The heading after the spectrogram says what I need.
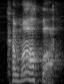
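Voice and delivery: Kamala with the middle syllable stressed, kuh-MAH-la; her own pronunciation. Retold or imitated. Host citing videos of her, Kamala as kuh-MAH-la. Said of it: "videos of her pronouncing it".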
